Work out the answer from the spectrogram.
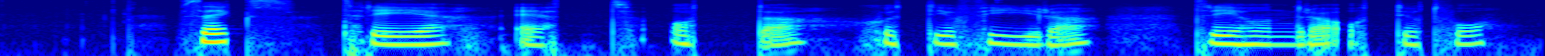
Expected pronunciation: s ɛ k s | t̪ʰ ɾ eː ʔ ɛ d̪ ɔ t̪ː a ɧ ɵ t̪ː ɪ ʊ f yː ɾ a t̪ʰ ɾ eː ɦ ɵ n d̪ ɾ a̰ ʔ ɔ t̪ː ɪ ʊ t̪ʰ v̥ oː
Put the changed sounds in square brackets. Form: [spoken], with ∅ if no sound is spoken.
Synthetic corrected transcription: s ɛ k s | t̪ʰ ɾ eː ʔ ɛ [t̪] ɔ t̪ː a ɧ ɵ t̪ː ɪ ʊ f yː ɾ a t̪ʰ ɾ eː ɦ ɵ n d̪ ɾ a̰ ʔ ɔ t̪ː ɪ ʊ t̪ʰ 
